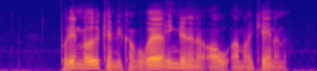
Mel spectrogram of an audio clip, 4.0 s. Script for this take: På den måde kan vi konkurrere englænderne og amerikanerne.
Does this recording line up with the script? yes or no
yes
